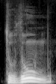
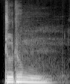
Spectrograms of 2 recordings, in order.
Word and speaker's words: Tudum: Y evidentemente esto no se pronuncia Tudum ni Turum, sino que se pronuncia Turum, que es ese sonido icónico del comienzo de las eh, producciones de esta plataforma.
